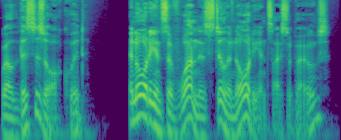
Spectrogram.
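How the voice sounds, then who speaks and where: An actor playing a vain, flirtatious gladiator duelist in a video game, with a theatrical, suave and sardonic delivery. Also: male voice, medium pitch, very animated, moderate pace, husky, no echo, clean studio sound. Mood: cocky, theatrical. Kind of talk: scripted game voice lines, theatrical quips.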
